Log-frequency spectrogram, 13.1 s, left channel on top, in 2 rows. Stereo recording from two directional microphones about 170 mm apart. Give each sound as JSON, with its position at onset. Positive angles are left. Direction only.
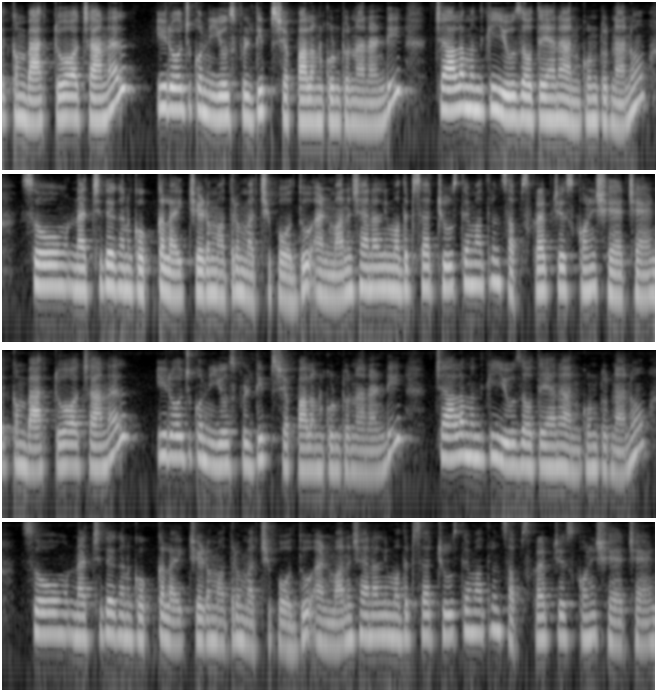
{"t": 0.1, "sound": "speech", "side_deg": 30}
